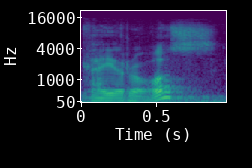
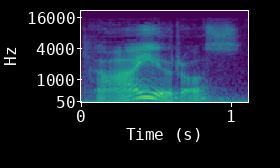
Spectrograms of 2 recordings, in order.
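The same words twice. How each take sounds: First: The pitch rises at the end of the word. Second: The pitch rises and falls on the first syllable. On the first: It means the right occasion. "The first word has an upwards tune at the end" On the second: It means the knot where threads of a web meet. "a circumflex, an up and down movement on the first syllable"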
